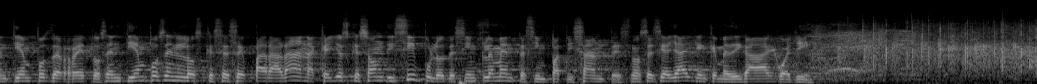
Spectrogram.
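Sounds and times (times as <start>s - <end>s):
speech: 0.0s - 8.8s
audience applause: 8.0s - 10.3s.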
